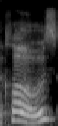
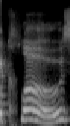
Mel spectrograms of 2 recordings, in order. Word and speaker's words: clothes: actually here's a trick people actually don't pronounce the th in this word this is how it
